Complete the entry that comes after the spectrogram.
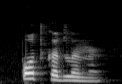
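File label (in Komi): "поткӧдлыны" Komi, female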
